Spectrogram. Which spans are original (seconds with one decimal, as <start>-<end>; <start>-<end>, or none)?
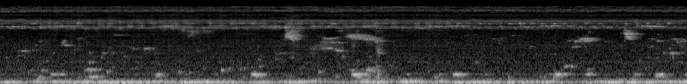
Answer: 0.0-0.4; 4.5-6.9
